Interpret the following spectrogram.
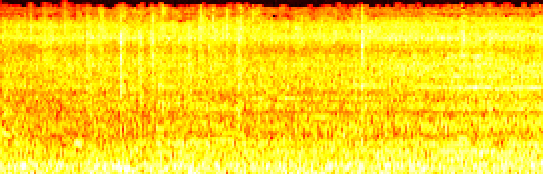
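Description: Bolliger & Mabillard hyper coaster train rolling slowly along its steel track into the station at the end of the ride: a steady low rumble with no pauses or sharp knocks.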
